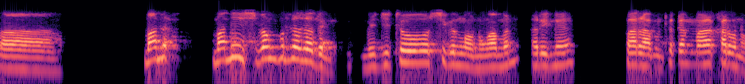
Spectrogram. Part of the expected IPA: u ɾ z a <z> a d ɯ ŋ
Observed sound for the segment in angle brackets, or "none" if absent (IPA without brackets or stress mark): z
